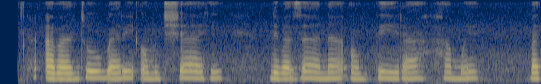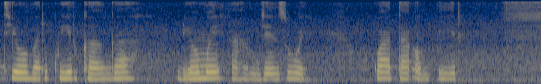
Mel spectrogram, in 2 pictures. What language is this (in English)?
Nyankole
